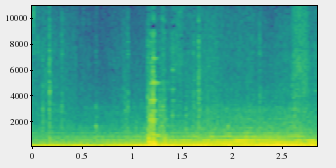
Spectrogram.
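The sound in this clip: A Volvo XC60 accelerates hard in sport mode, its engine note climbing steadily in pitch over a deep, continuous rumble that stays loud throughout.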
